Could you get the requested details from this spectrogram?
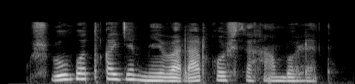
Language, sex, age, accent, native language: Uzbek, female, 18-24, Toshkent shahri, Uzbek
